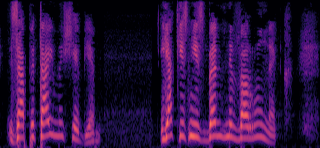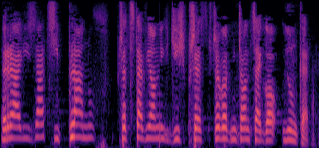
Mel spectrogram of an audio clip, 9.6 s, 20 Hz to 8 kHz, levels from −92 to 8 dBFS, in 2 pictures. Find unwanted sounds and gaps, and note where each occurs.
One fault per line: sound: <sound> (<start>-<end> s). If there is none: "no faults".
no faults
